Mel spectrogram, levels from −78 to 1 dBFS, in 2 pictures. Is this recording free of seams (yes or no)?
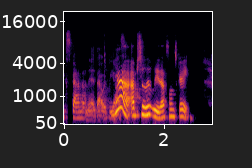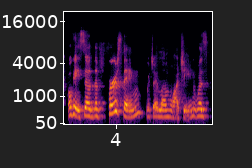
yes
